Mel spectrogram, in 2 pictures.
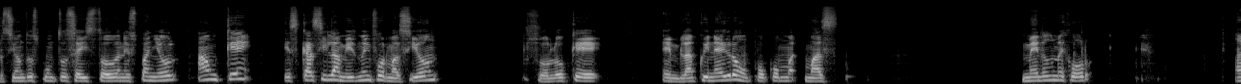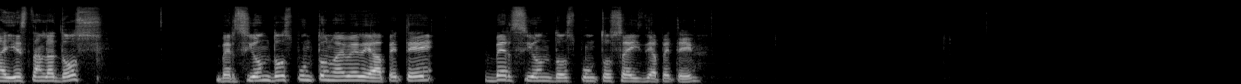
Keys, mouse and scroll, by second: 11.7 click, 16.6-20.2 drag, 20.7 click, 22.0-24.8 drag.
